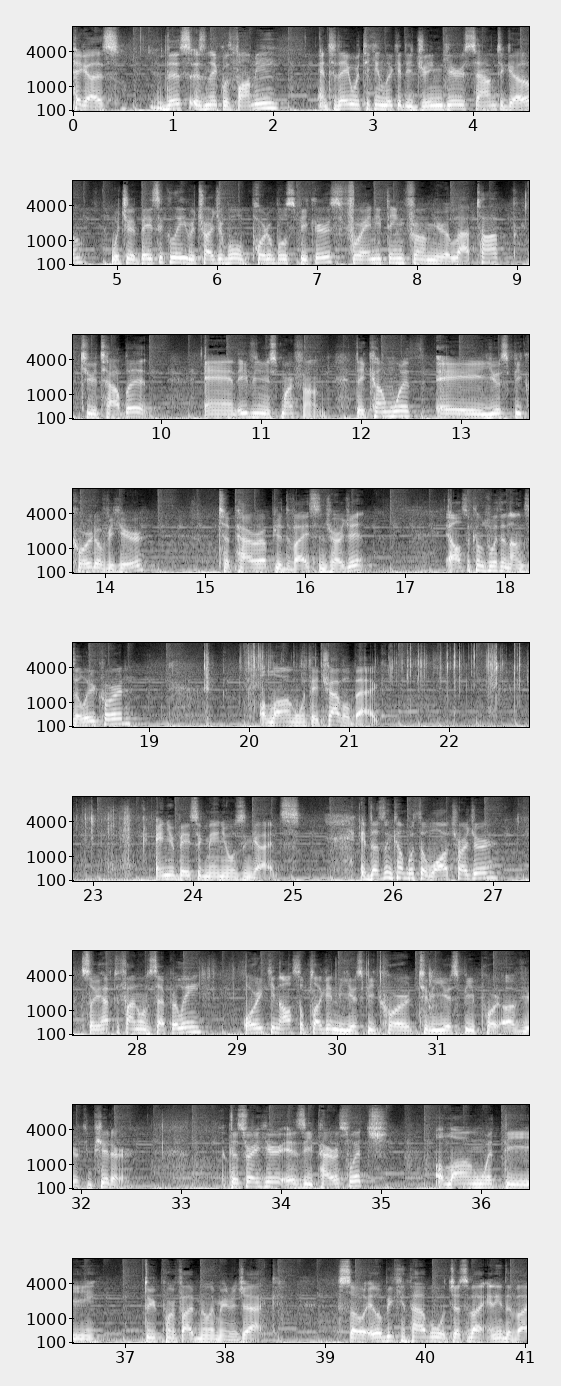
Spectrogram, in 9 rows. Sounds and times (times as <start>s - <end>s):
Speech: 0.0s - 14.4s, 15.1s - 16.7s, 17.4s - 18.9s, 20.1s - 21.4s, 23.6s - 25.1s, 25.7s - 32.5s, 33.4s - 38.6s, 39.2s - 41.0s
Music: 0.0s - 41.0s.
